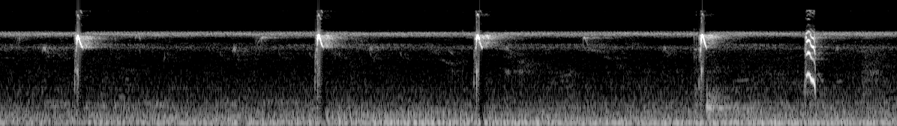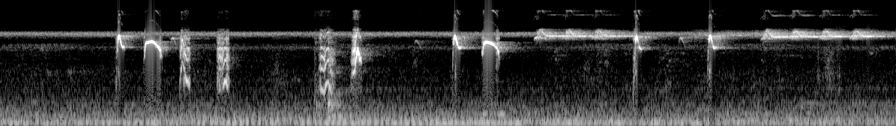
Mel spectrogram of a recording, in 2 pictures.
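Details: Brown-throated sunbird song meant to stir rival birds into singing: scattered sharp high chirps and steep downward-sweeping notes, spaced irregularly, with a cluster near the end, over a constant thin high whine.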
